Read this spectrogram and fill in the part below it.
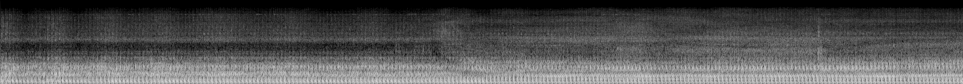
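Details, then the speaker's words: Murray riding mower on first run after adding oil and a little gas: steady, even single-cylinder chug holding constant speed with no misses or knocks. Engine running healthy. "let me get gas in it so it's not leaking we'll crank it up and see if it'll stay running for us"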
